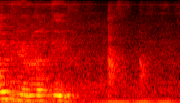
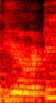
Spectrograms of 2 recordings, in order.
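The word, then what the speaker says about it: Ghiberti: और देखिए, जब इंग्लिश में हम लोग ता लिखते हैं तो ये इंग्लिश में टी होता है। ठीक है, तो कोई कोई इसका उच्चारण जो है ता करता है, कोई कोई इसका उच्चारण टा करता है।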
